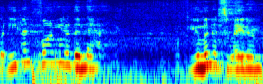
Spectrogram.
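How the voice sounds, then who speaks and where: Against noticeable background noise, a man with an American accent speaks at a high pitch and a moderate pace. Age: 60s. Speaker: former high school baseball player. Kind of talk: banquet speech.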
